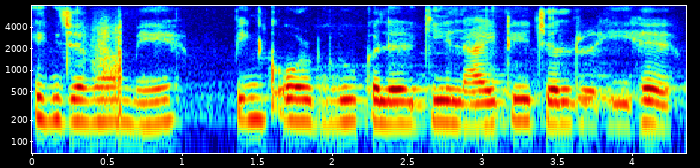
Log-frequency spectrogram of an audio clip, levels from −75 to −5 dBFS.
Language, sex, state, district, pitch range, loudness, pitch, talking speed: Hindi, female, Arunachal Pradesh, Papum Pare, 180-200 Hz, -15 LUFS, 195 Hz, 165 wpm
